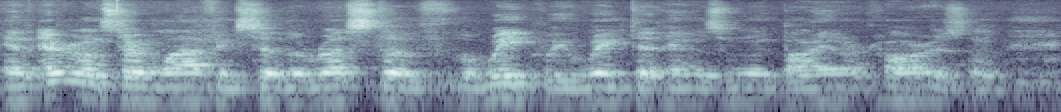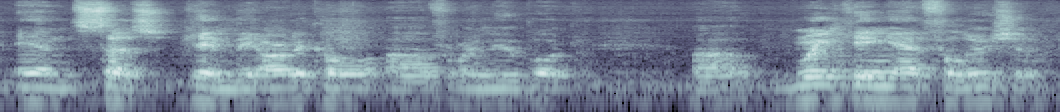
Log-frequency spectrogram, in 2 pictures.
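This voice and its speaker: Deep-voiced man telling stories haltingly, roomy recording. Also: little pitch movement. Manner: halting, repeats words, folksy. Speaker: interview guest, activist. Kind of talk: casual storytelling in an interview. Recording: roomy, distant mic with faint noise.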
